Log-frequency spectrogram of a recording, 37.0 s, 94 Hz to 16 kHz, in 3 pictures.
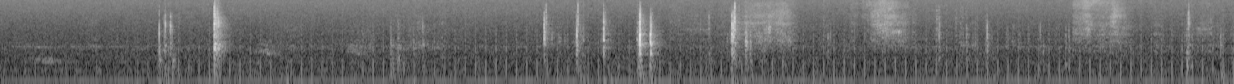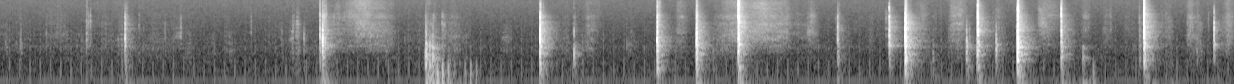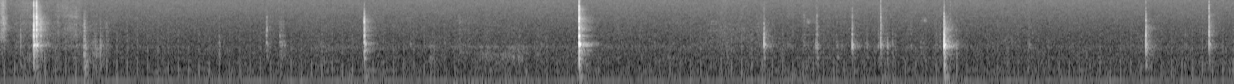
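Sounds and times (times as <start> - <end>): laptop parts clicking and tapping: 5.4 - 7.5, 20.6 - 25.7, 32.2 - 34.4, 36.1 - 37.0.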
